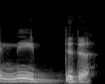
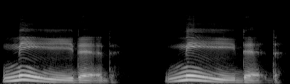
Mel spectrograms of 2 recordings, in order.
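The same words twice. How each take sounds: First: "needed" as "need-d-duh", stuttered extra d; weird wrong ending. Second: "needed" drawn out as "nee-did"; extra ID syllable. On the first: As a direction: tack a bare "duh" onto "needed". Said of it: "That just sounds weird". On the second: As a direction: stretch "needed" into two clear syllables, falling. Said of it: "add an extra sound". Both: Shown as a demonstration.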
